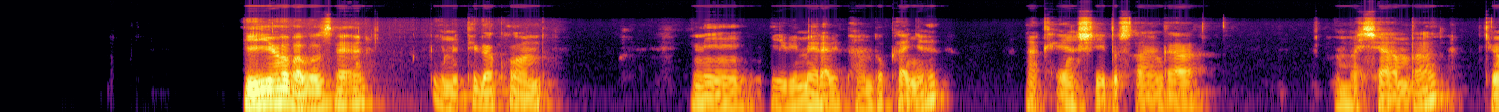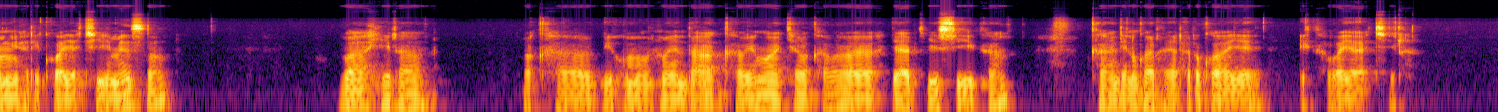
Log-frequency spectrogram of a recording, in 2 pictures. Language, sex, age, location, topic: Kinyarwanda, male, 25-35, Huye, health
